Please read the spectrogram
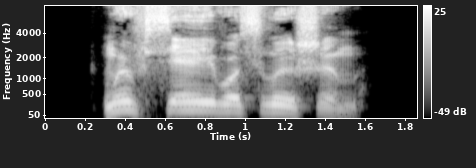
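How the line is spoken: Snapping retort. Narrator (Russian): огрызнулся Муршит

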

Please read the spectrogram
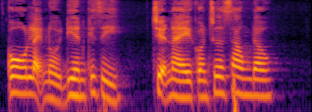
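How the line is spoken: Cold. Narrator (Vietnamese): Lục Trình Dương lạnh lùng nói

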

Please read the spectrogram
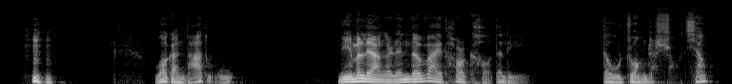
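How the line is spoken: Faint smile. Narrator (Chinese): 我淡淡的一笑

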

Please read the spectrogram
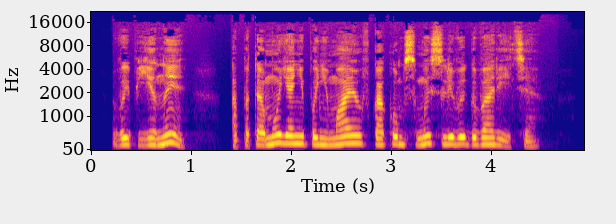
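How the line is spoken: Stern. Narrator (Russian): заметил он строго

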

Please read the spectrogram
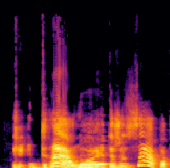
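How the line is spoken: Exclaimed. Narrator (Russian): воскликнул Тортон

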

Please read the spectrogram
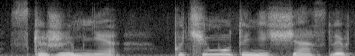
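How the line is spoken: Quiet question. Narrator (Russian): тихо спросила

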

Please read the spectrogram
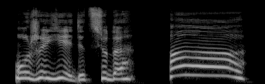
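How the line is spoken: Scream. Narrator (Russian): закричала я

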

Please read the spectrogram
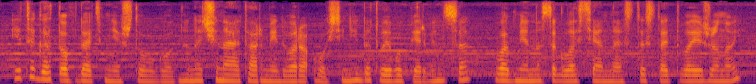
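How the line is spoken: Quiet growl. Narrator (Russian): Кассиан тихо зарычал

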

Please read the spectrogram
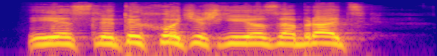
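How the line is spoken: Growled. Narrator (Russian): прорычал

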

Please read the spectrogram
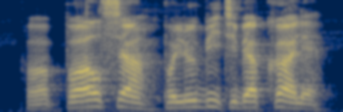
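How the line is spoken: Through gritted teeth. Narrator (Russian): процедил Варрик

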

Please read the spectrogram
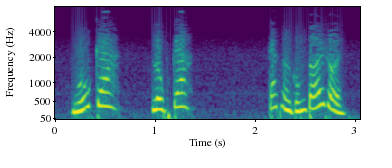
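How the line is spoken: Girl exclaiming. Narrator (Vietnamese): Cô gái kêu lên

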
